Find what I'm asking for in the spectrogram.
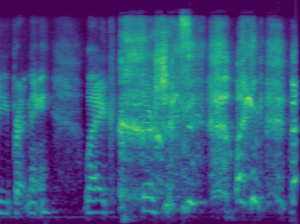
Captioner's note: laughing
